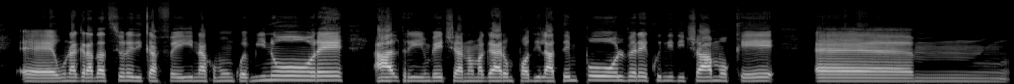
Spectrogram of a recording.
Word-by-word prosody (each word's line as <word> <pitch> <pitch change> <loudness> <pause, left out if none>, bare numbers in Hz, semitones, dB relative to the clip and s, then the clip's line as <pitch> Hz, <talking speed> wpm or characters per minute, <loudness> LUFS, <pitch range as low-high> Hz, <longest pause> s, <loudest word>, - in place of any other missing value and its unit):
ehm, 150 -1 +1
una 165 +1 -1
gradazione 170 +2 0
di 165 - -5
caffeina 165 +1 -2
comunque 165 0 -7
minore, 195 +1 +3 0.3
altri, 170 0 +3
invece, 165 0 -3
hanno 160 0 0
magari 160 0 +2
un 165 - -5
po' 160 0 -2
di 165 +1 -9
latte 165 +2 +1
in 185 +1 -5
polvere, 190 -2 0
quindi 180 0 -10
diciamo 170 0 0
che, 165 +1 -2 0.4
ehm, 150 -2 -1
165 Hz, 125 wpm, -23 LUFS, 155-175 Hz, 0.4 s, minore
